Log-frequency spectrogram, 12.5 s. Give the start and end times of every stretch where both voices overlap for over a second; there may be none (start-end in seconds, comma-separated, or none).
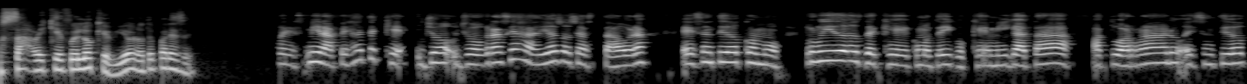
none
